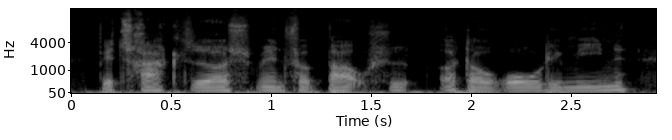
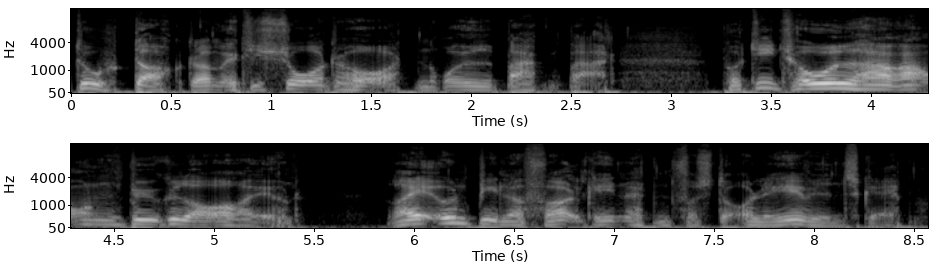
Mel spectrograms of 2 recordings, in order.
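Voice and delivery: louder, raised-pitch angry rant; heated accusation, surging louder; shouted tirade; 4 semitones higher, 9 dB louder than usual. A narrator's reading. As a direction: rail at the doctor. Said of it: "skreg Arthur".

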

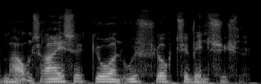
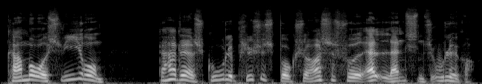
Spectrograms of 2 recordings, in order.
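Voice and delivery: higher and louder outcry, half mocking; loud exclamation; 7 semitones higher, 6 dB louder than usual. A narrator's reading. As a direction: call it out across the room. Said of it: "det udråb". (et højt og højere udråb)

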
